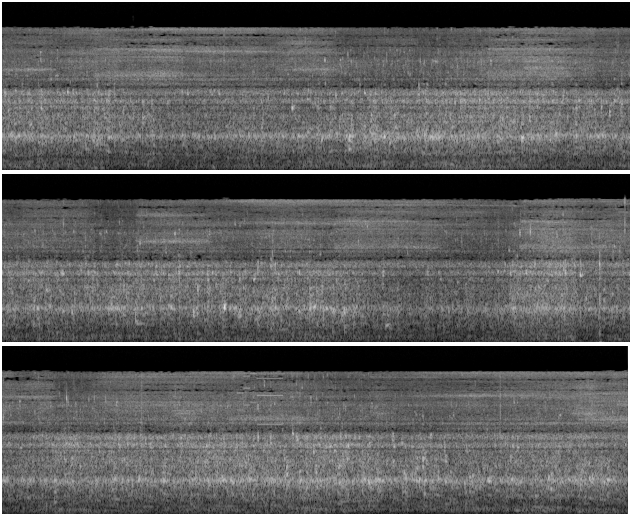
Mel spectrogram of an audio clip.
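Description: Steady underwater water noise picked up by a camera in its dive housing: a rushing, gurgling wash that swells and fades a little. A sharp tick about halfway through and a low thud a few seconds later.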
